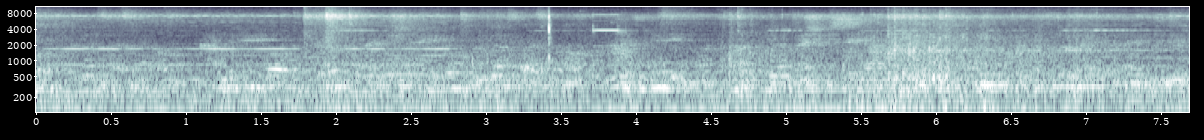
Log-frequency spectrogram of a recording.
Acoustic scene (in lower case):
subway station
